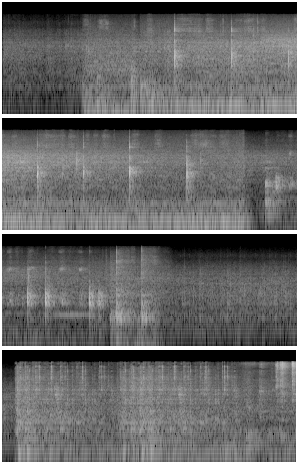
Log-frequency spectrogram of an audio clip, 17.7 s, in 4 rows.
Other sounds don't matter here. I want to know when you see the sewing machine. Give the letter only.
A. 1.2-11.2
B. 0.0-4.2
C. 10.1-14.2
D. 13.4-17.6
D.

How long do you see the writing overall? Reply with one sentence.
You can hear the writing for 10 seconds altogether.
